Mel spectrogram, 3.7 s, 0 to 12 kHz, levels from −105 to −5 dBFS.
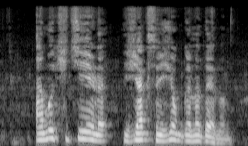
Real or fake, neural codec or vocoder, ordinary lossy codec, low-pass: fake; vocoder, 22.05 kHz, 80 mel bands, Vocos; MP3, 96 kbps; 9.9 kHz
